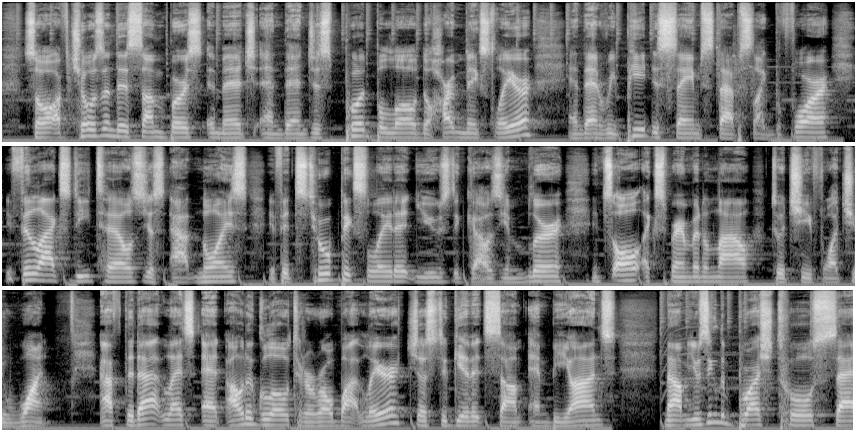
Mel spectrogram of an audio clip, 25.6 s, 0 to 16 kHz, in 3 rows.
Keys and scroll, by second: 6.8 shift+h, 7.0 Return, 8.4 super+1, 9.0-10.2 typing, 10.5 super+0, 10.5 super+-, 11.2 super+t, 11.7 Return, 11.8 super+z, 11.8 super+t, 12.4 Return, 12.8 w, 13.4 super+i, 13.5 v, 14.5 v, 14.5 super+-, 14.6 super+t, 14.9 Return, 15.4 super+z, 15.4 super+z, 15.6 BackSpace, 17.0 alt+super+e, 17.0 w, 17.2 super+d, 17.8 v, 17.9 super+1, 18.9-22.1 typing, 23.6 ], 23.6 ], 23.7 [, 23.9 super+z, 25.2 v, 25.3 super+1, 25.4 super+=.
